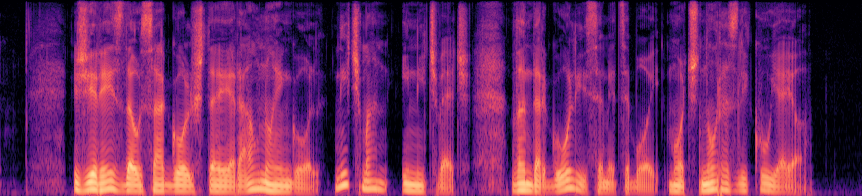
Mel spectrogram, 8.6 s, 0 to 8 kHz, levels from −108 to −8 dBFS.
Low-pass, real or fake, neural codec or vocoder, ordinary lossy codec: none; real; none; none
